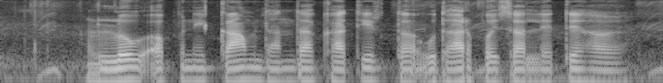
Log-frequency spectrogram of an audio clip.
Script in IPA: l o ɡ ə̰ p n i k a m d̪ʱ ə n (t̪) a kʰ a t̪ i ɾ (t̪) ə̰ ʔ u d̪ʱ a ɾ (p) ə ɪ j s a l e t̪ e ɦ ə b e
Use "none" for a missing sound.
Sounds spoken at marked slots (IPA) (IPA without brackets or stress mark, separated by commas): d̪, t̪, p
